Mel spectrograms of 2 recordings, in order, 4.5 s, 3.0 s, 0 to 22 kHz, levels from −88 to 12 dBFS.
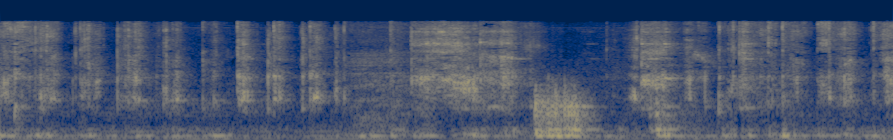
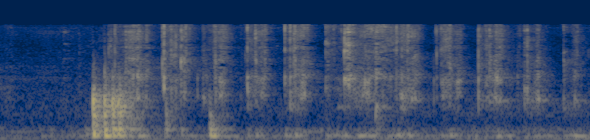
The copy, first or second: second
